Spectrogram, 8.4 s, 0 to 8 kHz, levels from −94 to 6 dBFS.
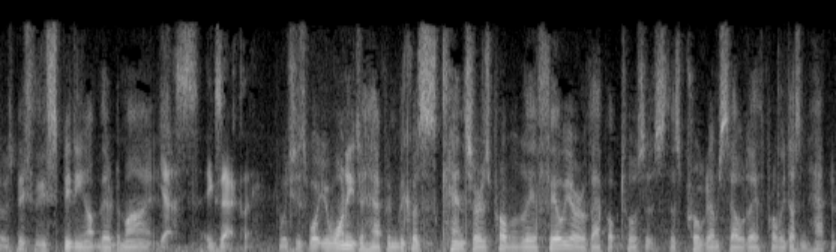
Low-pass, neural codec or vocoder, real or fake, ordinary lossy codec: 7.2 kHz; none; real; MP3, 48 kbps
